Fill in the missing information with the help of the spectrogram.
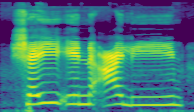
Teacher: اظہار کرنا ہے، آواز کو ناک میں نہیں لے کے جانا، شَيْءٍ علیم نہیں پڑھنا، شَيْءٍ علیم پڑھنا ہے۔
